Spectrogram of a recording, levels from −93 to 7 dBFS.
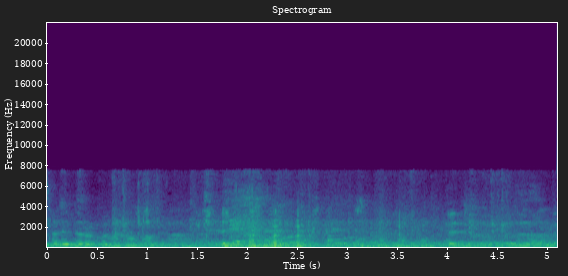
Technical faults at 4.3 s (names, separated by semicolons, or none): none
